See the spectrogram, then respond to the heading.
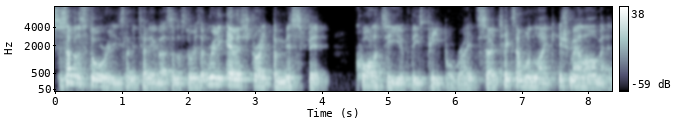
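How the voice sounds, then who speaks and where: An unremarkable speaking voice, fairly quick in pace, with ordinary pitch variation. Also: man. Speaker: author and fintech veteran. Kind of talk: interview answers.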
